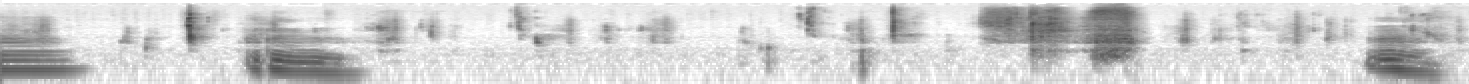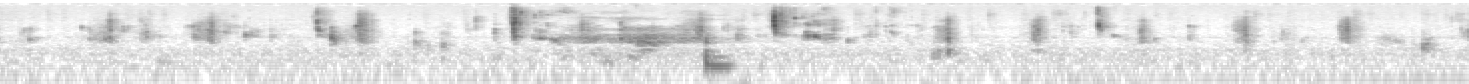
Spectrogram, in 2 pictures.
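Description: Close-miked chewing of juicy fruit, with wet mouth clicks and lip smacks throughout. Three short, low "mmm" hums fall in pitch, one at the start, one about a second and a half in and one about seven seconds in. A longer noisy hiss of breath comes about five seconds in.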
